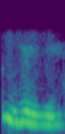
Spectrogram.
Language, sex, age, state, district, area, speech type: Hindi, female, 45-60, Uttar Pradesh, Lucknow, rural, conversation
